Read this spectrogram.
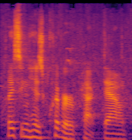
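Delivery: ordinary delivery, nothing marked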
